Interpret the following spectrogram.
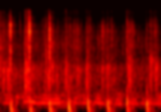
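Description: Thin applause: a few hands clapping, about four claps a second, tailing off toward the end.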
